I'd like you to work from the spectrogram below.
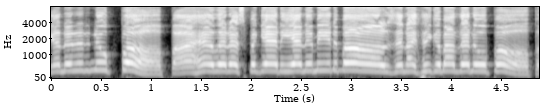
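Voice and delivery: loud, high-pitched cartoon Italian accent; mock Italian accent. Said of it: "saying all this in an Italian accent".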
